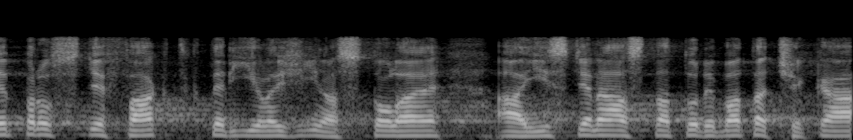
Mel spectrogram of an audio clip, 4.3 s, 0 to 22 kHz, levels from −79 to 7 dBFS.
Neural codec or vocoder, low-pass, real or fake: vocoder, 44.1 kHz, 80 mel bands, Vocos; 7.2 kHz; fake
